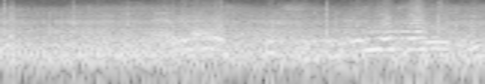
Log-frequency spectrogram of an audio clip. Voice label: whisper reverse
